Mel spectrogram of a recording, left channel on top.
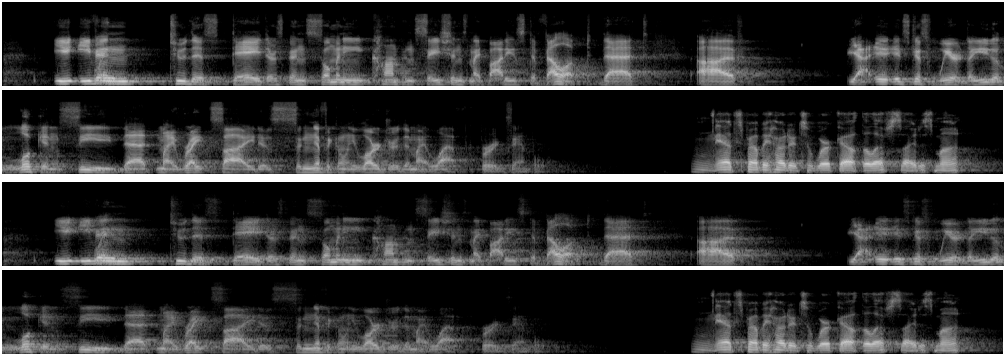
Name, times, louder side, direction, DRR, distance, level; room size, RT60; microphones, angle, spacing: voice 1, 0.5-1.3 1.7-6.3 6.9-7.4 8.5-14.6 14.8-15.4, left 4 dB, 50° left, 14 dB, 1.0 m, -24 dB
voice 2, 16.9-19.6, left 1 dB, 10° left, 17 dB, 0.5 m, -21 dB
27.0 x 15.0 x 8.0 m, 1.5 s
head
